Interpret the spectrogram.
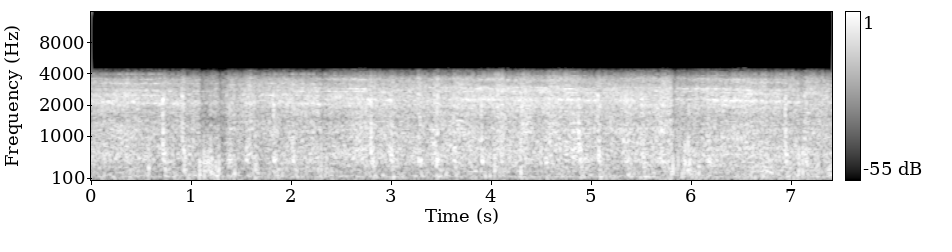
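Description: Loaded container flatcars of a freight train rolling past close by, a steady rumble with the wheels clicking and clacking over the rails.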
